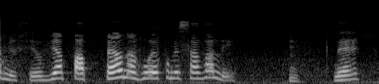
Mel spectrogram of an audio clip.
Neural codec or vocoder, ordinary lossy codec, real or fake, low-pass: none; none; real; none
